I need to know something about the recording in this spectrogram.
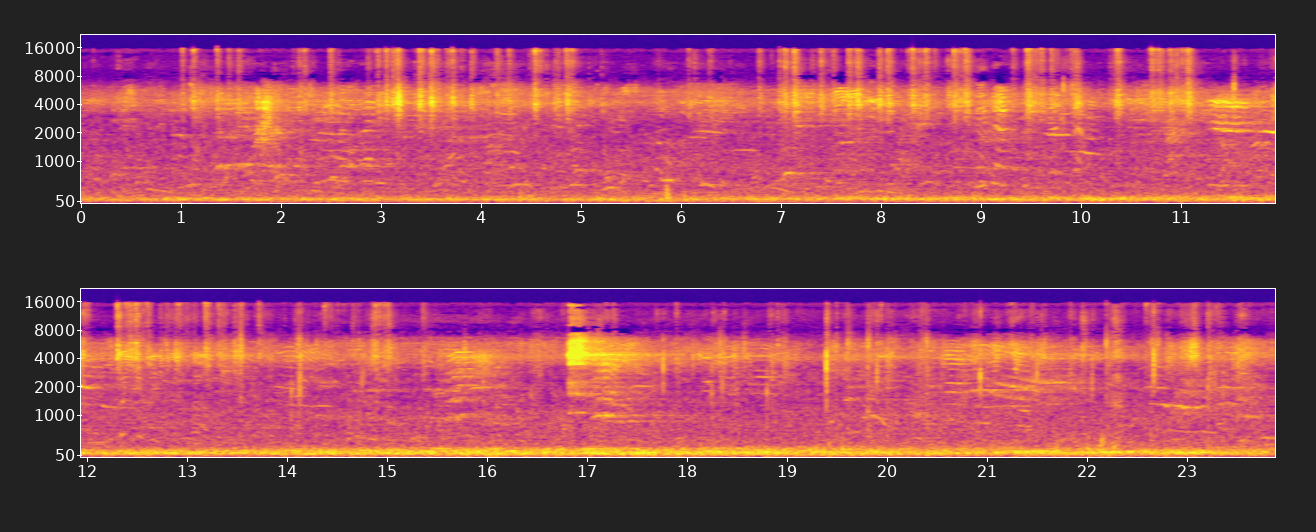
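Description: Outdoor courtyard ambience: a steady low rumble that grows louder in the second half, with faint distant voices over it and a brief hiss in the last third.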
